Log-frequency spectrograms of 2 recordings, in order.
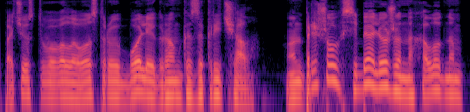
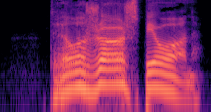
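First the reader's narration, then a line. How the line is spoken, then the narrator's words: Knight growling. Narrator (Russian): прорычал рыцарь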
